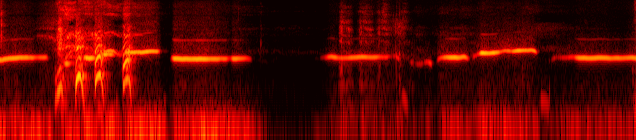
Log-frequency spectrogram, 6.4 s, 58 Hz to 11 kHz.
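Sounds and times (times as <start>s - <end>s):
person whistling: 0.0s - 2.6s, 3.2s - 6.3s
person laughing: 0.5s - 1.6s.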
